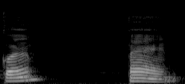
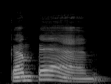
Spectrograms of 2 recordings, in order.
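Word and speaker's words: campaign: पहले क्या जी तो जी पूरी तरीके से साइलेंट हो जाएगा तो क्या पढ़ जाएगा कैम पेन कैम पेन कैंपेन क्या पड़ा जाएगा कंपेन ठीक है ये चीज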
